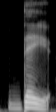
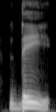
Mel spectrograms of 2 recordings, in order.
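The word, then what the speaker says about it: they: তাদের সুন্দর বাড়ি ছিল এখানে তাদের ইংরেজি হচ্ছে দেই তাদের ইংরেজি হচ্ছে দেই এটা অনেকে উচ্চারণ করে দে দয়কারে দে দয়কারে দে উচ্চারণ করে কিন্তু এটা সঠিক প্রোনাউন হচ্ছে দেই দয়কারে দেই রসই দেই ঠিক আছে তাহলে দে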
